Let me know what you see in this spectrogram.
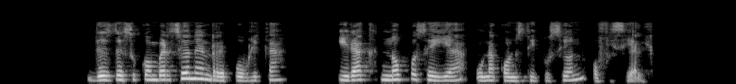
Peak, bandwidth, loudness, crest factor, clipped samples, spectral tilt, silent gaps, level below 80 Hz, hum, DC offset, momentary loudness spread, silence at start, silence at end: -2 dBFS; 7.8 kHz; -18 LUFS; 18 dB; under 0.1%; -5 dB/octave; 2.88-3.38 s; -60 dBFS; none; under 0.1%; 11 LU; 0.9 s; 0.85 s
